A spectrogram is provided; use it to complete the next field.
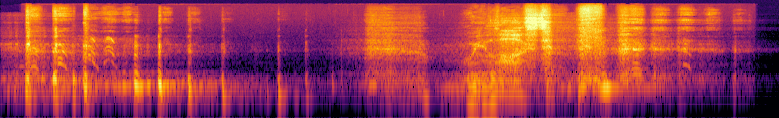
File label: boo hoo; smite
